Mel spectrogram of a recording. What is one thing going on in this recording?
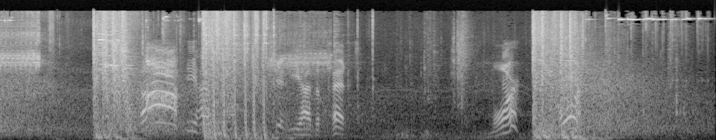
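Rifle shots fire in loud bursts.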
